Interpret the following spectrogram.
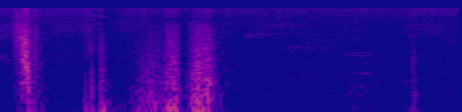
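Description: Handling noise: a quick cluster of four low thumps and rustles in the first second or so, as a paper catalogue and the recording phone are handled.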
